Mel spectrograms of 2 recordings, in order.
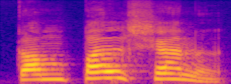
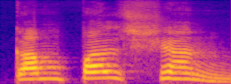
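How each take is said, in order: Both takes have the same delivery.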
